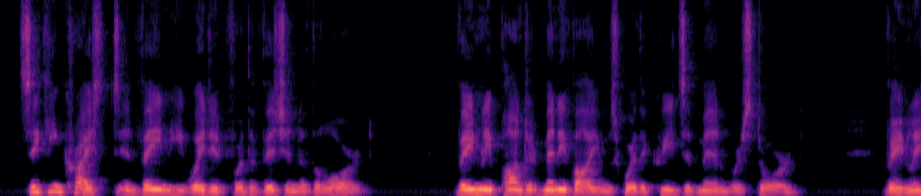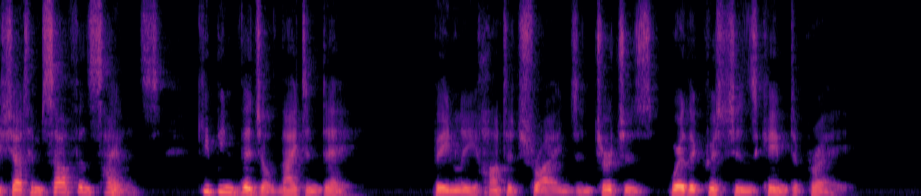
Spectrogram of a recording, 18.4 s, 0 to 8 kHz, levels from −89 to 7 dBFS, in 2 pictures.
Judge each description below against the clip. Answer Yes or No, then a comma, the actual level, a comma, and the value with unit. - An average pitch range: Yes, average, 4.0 semitones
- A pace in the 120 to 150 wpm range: Yes, average, 145 wpm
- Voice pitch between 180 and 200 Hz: No, low, 130 Hz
